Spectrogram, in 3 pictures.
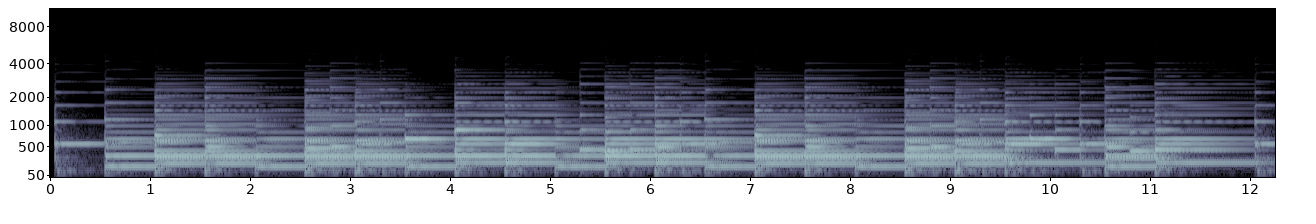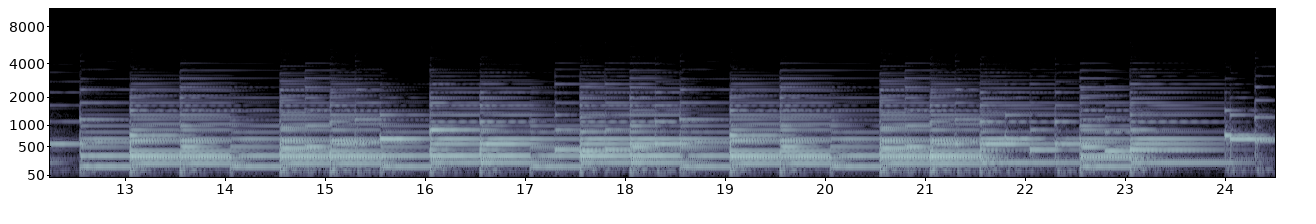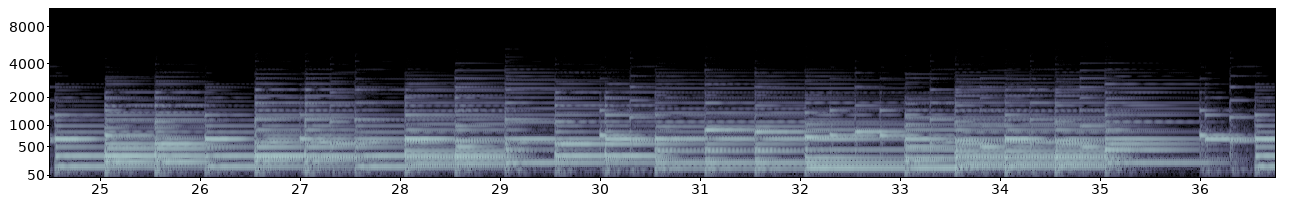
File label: german dance, piano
